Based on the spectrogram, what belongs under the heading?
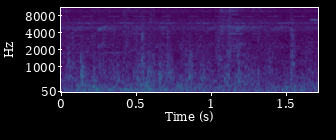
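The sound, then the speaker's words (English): Horse hooves clip-clop in a steady, repeating rhythm, fairly soft and set against a constant background hiss, with no one talking, as a horse is brought back to a river. “I was getting my horse and bringing the horse back to the river”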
